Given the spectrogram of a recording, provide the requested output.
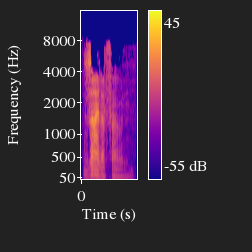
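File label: "xylophone", English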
